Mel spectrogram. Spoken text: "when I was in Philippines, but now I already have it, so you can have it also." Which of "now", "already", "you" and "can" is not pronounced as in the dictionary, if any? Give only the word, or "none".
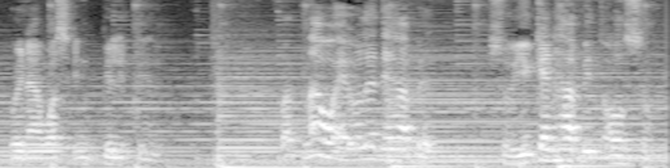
already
